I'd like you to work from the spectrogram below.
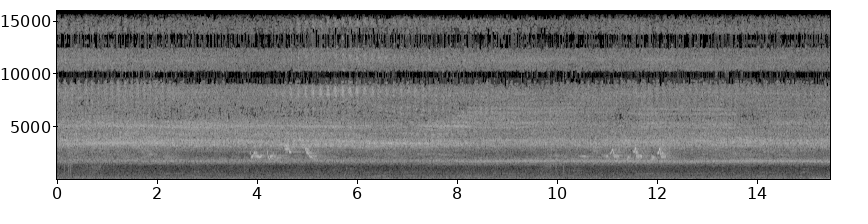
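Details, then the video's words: Continuous high metallic buzzing of cicadas in deciduous dipterocarp woodland during the dry season, with wind; small bird twitters appear twice, near four and eleven seconds. "เสียงจั๊กจั่น สายลม ในป่าเต็งรังยามหน้าแล้ง"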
